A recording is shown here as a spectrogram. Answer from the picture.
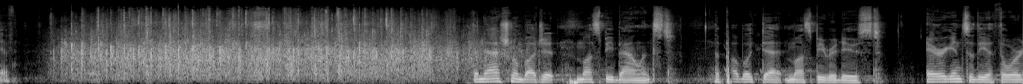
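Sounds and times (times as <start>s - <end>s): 
speech: 0.0s - 0.3s, 4.7s - 10.2s
audience applause welcoming two tax cap initiative speakers: 0.4s - 5.6s.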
